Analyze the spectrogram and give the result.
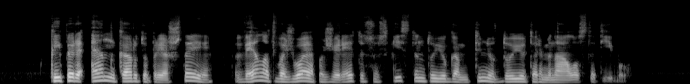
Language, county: Lithuanian, Kaunas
